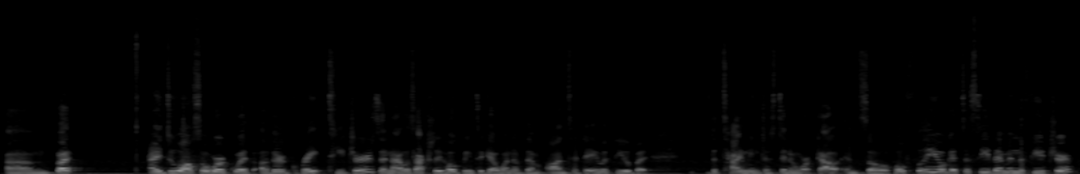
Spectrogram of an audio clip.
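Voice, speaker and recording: Woman, young, chatty, relaxed, filler-heavy, live-stream mic. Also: mid-range voice, brisk. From San Diego and Tijuana. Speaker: English teacher. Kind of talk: casual live-stream talk.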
